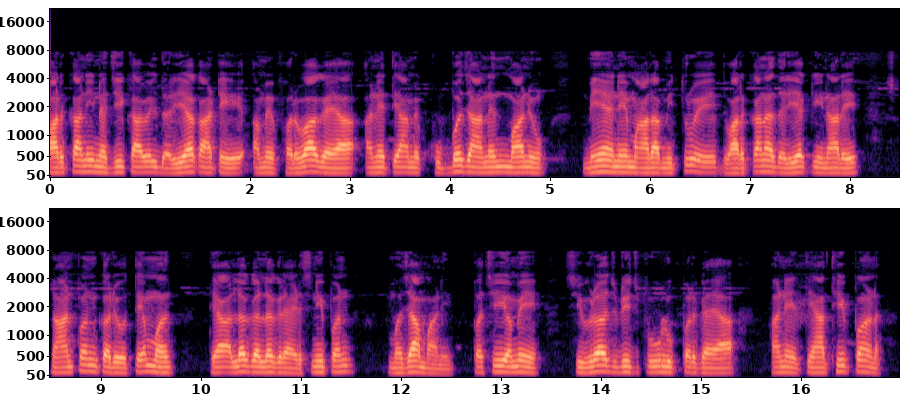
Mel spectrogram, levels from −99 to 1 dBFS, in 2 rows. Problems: background sounds at intervals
